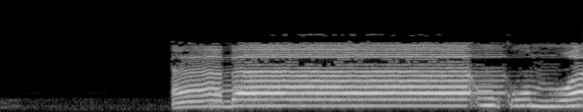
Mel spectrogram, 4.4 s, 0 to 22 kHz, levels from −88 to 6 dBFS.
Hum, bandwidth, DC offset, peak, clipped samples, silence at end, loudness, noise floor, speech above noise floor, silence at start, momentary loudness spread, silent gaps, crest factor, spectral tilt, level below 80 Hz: none; 6.4 kHz; under 0.1%; -2 dBFS; under 0.1%; 0 s; -16 LUFS; -68 dBFS; 52 dB; 1.3 s; 8 LU; none; 14 dB; -1 dB/octave; -68 dBFS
